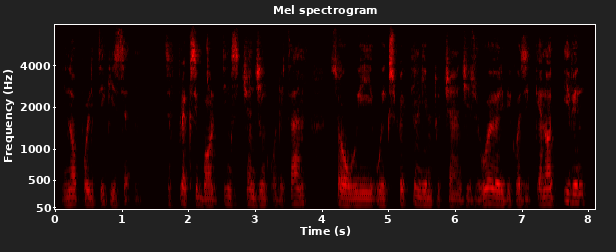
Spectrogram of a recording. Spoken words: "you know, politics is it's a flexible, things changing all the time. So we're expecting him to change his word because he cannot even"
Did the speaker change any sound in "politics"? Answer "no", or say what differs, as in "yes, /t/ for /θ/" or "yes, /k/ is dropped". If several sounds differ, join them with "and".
yes, /s/ is dropped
